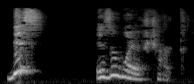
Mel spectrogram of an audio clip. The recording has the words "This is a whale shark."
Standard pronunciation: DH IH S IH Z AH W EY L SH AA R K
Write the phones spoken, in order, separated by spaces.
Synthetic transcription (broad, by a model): DH IH S IH Z AH W EY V SH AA R K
